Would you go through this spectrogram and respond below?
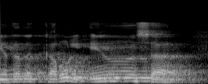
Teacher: انسان میں نون ساکن کے بعد سین آنے کی وجہ سے اخفا ہے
